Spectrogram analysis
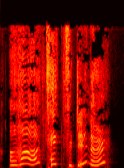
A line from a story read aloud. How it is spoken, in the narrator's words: She giggles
